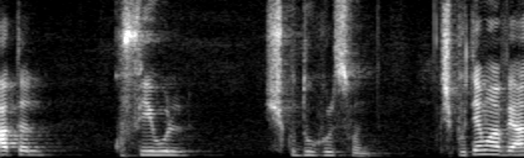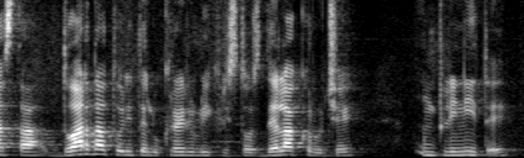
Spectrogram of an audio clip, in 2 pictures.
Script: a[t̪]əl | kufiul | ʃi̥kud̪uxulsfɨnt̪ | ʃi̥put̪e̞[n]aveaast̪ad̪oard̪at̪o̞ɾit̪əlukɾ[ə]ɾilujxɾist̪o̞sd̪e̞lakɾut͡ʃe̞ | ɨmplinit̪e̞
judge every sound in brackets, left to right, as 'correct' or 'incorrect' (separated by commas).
correct, incorrect, correct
